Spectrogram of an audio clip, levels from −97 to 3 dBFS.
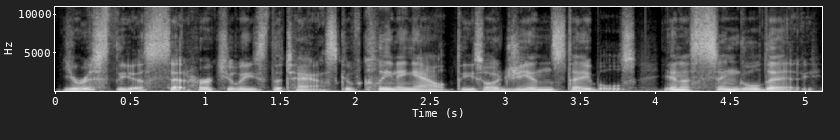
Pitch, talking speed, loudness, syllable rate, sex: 130 Hz, 175 wpm, -19 LUFS, 5.1 syllables/s, male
